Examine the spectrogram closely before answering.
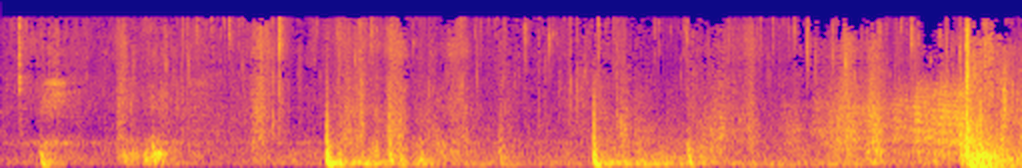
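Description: Heavy muffled booms from explosions outside strike about three times, each followed by rumbling and scattered trickling of falling rubble and dirt as small collapses occur inside a caponier tunnel, with smaller thuds and crumbling in between. No one speaks.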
